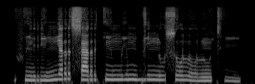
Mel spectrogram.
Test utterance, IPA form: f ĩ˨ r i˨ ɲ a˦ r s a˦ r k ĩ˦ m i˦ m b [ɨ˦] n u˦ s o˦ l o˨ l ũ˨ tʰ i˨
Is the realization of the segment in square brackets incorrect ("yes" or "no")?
yes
